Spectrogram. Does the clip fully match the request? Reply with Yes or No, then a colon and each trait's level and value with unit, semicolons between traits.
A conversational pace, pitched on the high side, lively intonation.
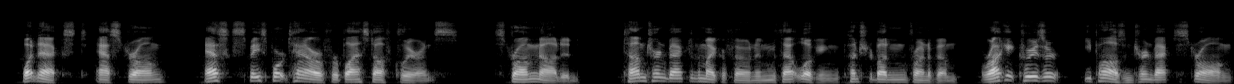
No: average, 195 wpm; low, 115 Hz; wide, 7.8 semitones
